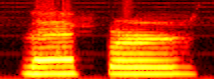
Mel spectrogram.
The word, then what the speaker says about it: labor: Number four, labor market. Okay. Again, that is labor. Labor. Again, labor. Labor. Okay. Labor. Labor. Okay. So do not forget that it is a long A sound.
